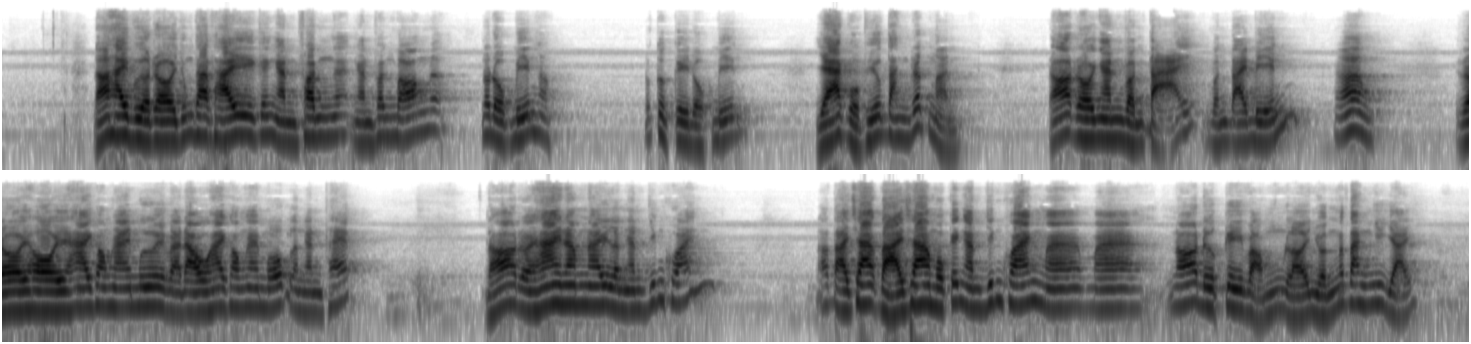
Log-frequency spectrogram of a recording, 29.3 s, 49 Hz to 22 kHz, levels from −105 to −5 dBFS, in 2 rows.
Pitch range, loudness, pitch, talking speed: 150-185 Hz, -15 LUFS, 170 Hz, 160 wpm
